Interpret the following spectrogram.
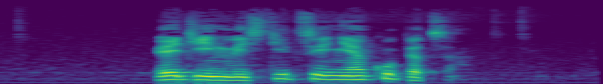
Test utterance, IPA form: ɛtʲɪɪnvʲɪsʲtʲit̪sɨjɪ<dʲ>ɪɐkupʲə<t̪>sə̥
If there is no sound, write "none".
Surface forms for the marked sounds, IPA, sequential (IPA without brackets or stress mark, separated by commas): nʲ, t̪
